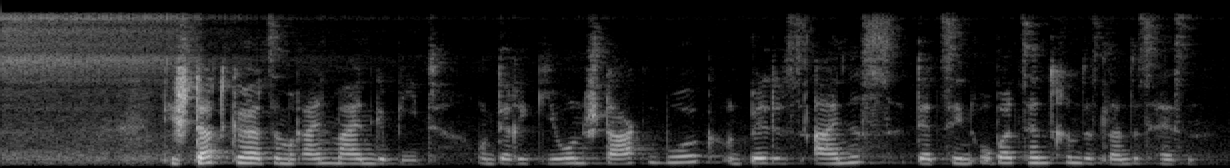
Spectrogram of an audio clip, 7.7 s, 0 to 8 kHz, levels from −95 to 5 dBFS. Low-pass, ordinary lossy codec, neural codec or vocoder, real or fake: 7.2 kHz; none; none; real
